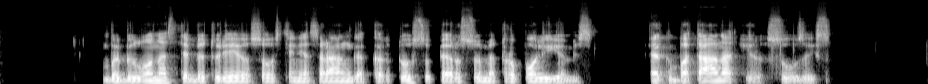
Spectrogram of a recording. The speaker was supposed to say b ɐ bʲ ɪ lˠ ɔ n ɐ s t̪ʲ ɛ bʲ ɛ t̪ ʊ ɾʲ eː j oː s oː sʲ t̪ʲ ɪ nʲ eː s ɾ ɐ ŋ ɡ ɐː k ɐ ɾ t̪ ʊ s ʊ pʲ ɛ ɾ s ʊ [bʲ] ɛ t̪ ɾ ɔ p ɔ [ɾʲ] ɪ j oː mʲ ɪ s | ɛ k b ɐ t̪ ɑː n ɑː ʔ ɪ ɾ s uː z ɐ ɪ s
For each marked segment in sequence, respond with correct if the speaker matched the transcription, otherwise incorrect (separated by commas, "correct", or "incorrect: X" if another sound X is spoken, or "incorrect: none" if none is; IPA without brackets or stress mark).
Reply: incorrect: mʲ, incorrect: lʲ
